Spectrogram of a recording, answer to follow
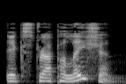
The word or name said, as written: extrapolation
